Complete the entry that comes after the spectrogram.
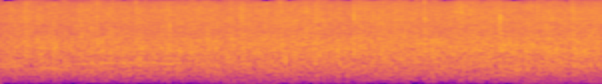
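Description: A burst of recorded applause plays at steady volume, a dense crowd of clapping hands sustained throughout without pause, no other sounds layered on top.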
